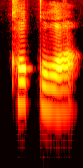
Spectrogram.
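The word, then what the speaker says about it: ココア: Unlike English, we pronounce the last a, cocoa.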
